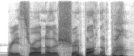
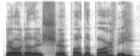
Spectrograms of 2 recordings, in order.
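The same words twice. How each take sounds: First: Said in the usual way. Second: A light, slightly louder Australian accent; half-joking Australian accent on Barbie; mock Australian accent. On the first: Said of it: "I can't even say it". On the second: Shown as a demonstration. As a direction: give it a cheeky Aussie twang. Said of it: "I'm not gonna insult your accent".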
